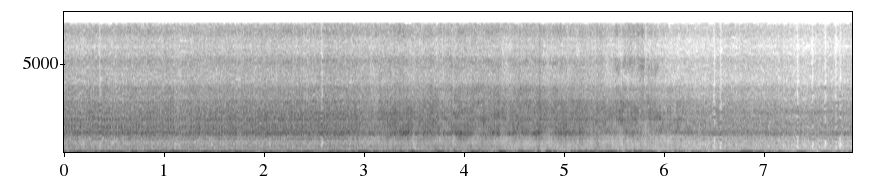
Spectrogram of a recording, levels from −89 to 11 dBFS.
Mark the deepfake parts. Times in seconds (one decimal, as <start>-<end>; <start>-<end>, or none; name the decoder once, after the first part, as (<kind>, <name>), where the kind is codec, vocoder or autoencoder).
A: 3.0-6.2 (codec, HILCodec)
